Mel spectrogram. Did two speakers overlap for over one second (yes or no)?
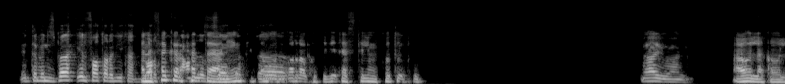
yes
